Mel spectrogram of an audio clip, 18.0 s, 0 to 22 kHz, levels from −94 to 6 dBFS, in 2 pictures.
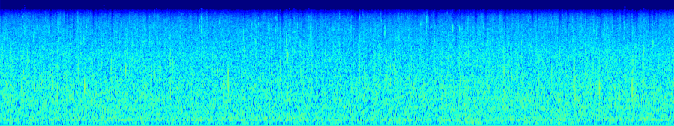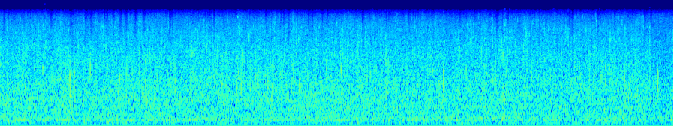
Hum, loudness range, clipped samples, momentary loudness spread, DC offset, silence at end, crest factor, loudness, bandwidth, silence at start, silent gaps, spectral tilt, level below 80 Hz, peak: none; 1 LU; under 0.1%; 1 LU; 0.1%; 0 s; 18 dB; -37 LUFS; 16.5 kHz; 0 s; none; -1.5 dB/octave; -64 dBFS; -20 dBFS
